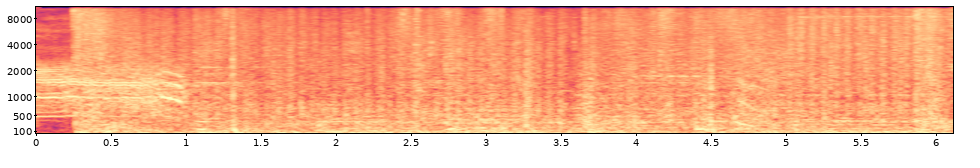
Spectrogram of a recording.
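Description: A loud volley of gunfire erupts in Indiana Jones and the Great Circle, many guns firing at once in a dense, sustained crackling barrage that starts abruptly after a brief silence and keeps going to the end.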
